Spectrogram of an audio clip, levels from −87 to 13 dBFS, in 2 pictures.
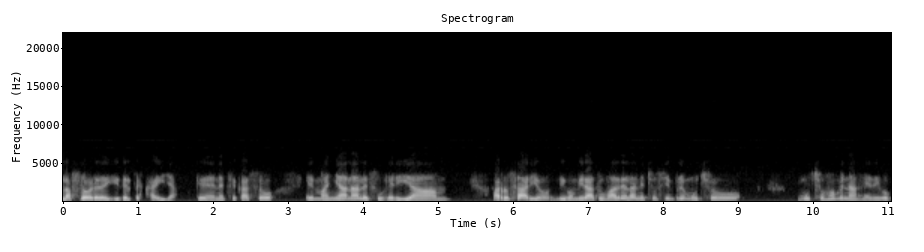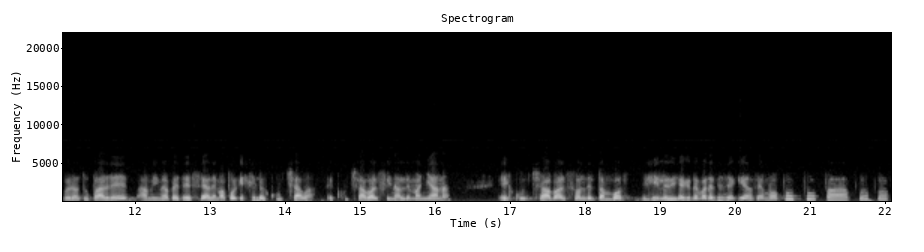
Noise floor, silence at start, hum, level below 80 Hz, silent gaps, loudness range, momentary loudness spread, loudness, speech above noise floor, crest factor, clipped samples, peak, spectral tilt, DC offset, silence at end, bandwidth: -59 dBFS; 0 s; 50 Hz at -70 dBFS; -88 dBFS; none; 4 LU; 10 LU; -22 LUFS; 37 dB; 20 dB; under 0.1%; -2 dBFS; -6.5 dB/octave; under 0.1%; 0.05 s; 4.1 kHz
